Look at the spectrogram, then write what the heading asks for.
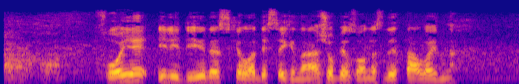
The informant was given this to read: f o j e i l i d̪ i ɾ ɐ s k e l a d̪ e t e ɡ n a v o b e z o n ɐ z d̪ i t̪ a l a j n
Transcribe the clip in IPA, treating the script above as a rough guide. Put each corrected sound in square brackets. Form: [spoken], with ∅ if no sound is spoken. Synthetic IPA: f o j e i l i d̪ i ɾ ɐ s k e l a d̪ e [s] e ɡ n a [ʒ] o b e z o n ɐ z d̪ [e] t̪ a l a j n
